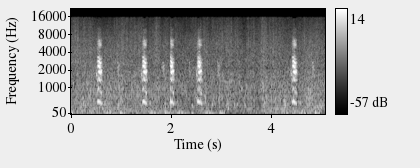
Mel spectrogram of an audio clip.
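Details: Baer's pochard giving five short, harsh, nasal quacking notes at uneven intervals over a steady low background hiss.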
